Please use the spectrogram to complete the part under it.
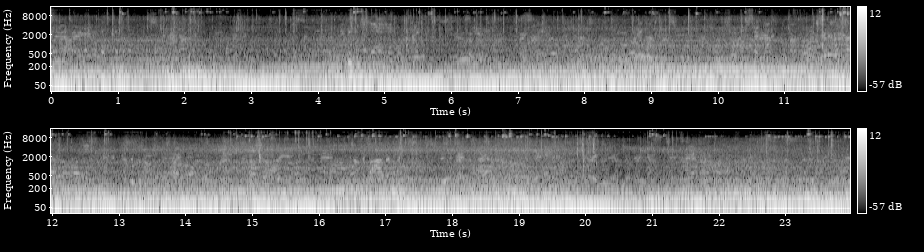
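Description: Tyres roll on the road beneath the bus.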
